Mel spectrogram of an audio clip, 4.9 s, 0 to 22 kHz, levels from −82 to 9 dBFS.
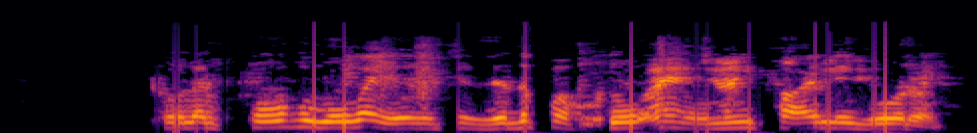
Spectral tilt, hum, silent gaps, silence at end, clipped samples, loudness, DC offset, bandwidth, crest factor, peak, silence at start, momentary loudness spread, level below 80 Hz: -5.5 dB/octave; none; none; 0.2 s; under 0.1%; -15 LUFS; under 0.1%; 11 kHz; 14 dB; -2 dBFS; 0.8 s; 6 LU; -52 dBFS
